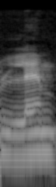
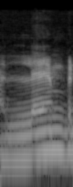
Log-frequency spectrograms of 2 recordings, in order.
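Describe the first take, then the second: First: लैम said ending on m; silent b. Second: लैम्ब said with a b after the m; wrong b sounded. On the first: Teacher giving students the right लैम. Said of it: "इसको लैम पढ़ेंगे". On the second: Teacher showing students the wrong लैम्ब. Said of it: "लैम्ब नहीं कहेंगे". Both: Shown as a demonstration.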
